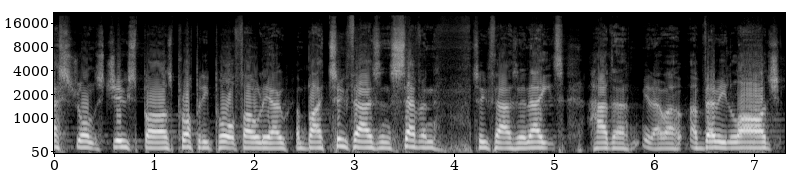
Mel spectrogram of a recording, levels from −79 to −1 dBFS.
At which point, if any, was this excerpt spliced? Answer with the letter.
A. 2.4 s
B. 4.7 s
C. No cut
A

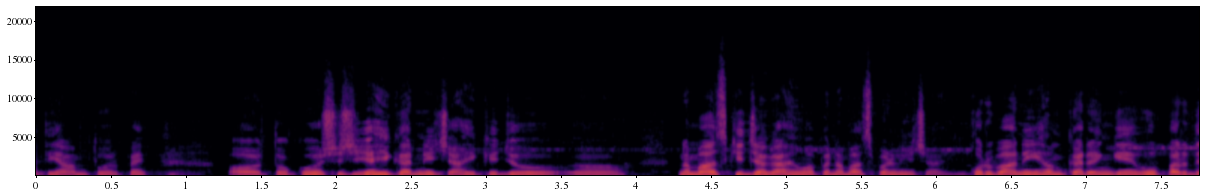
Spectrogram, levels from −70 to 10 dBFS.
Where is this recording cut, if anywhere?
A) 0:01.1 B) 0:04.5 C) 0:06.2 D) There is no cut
C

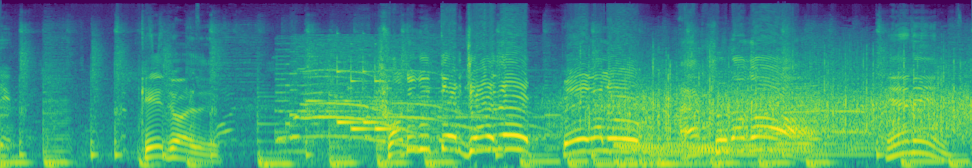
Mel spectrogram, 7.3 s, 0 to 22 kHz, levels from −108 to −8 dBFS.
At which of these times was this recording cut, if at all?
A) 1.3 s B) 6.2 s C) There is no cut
C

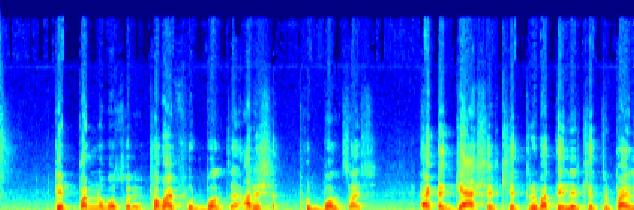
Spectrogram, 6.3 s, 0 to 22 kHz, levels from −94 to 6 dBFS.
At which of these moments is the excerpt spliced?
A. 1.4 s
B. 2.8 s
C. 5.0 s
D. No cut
A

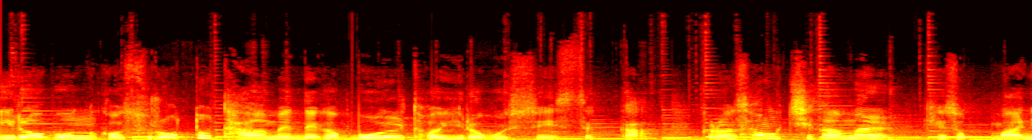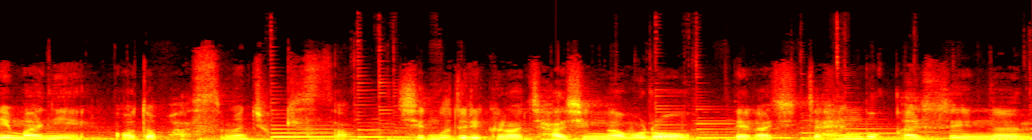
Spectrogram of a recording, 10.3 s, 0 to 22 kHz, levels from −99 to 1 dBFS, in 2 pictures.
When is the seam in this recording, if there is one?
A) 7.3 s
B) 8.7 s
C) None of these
B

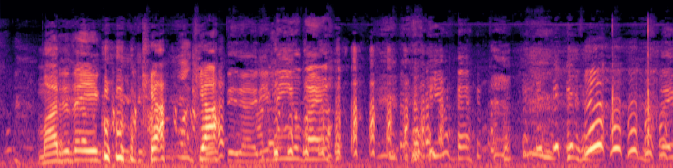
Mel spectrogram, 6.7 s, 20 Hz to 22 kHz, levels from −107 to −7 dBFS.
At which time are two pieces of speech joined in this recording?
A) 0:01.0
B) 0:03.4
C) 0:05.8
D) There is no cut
A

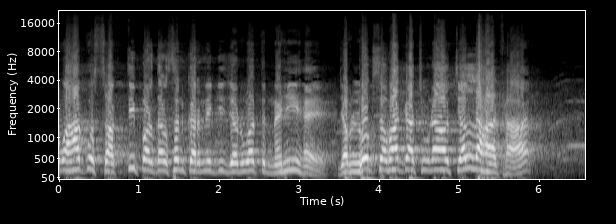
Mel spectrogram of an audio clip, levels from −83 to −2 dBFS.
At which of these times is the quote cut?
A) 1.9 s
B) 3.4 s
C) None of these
B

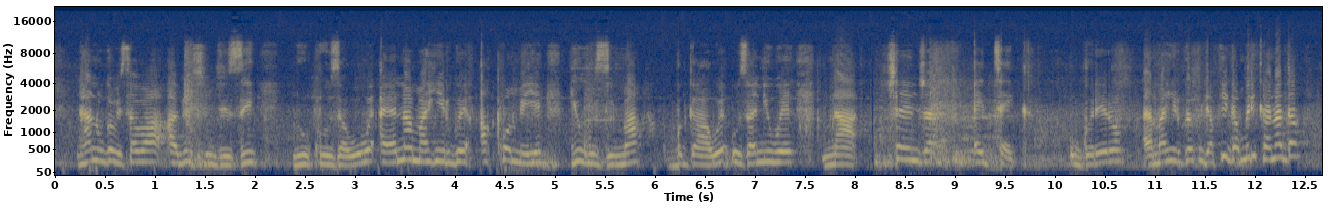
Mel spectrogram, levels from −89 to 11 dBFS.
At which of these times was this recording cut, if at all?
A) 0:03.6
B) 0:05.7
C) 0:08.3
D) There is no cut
D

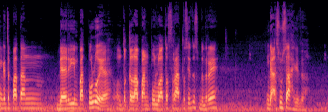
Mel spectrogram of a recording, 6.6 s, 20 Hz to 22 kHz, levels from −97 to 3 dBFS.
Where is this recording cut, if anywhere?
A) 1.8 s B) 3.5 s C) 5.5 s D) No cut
D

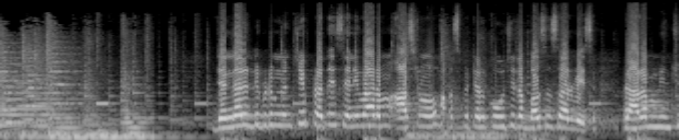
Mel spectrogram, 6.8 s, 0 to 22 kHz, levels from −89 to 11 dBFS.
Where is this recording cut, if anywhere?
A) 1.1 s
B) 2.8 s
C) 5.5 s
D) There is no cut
A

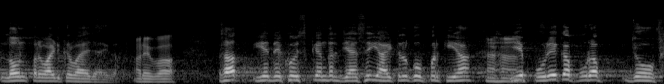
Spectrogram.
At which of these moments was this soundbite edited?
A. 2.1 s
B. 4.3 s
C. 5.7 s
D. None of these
A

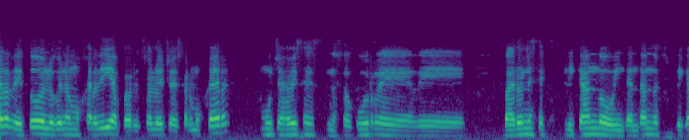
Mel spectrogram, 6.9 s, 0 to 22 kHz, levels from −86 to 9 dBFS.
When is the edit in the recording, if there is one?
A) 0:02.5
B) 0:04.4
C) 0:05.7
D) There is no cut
A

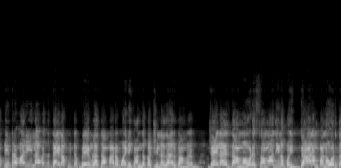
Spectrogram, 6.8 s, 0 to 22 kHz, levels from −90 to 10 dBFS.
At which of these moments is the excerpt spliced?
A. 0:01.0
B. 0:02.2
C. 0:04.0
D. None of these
C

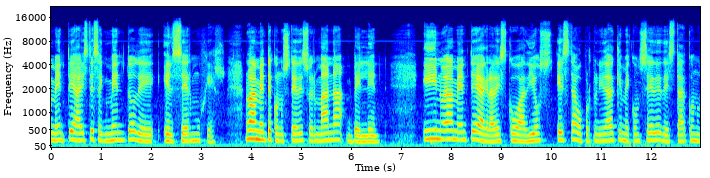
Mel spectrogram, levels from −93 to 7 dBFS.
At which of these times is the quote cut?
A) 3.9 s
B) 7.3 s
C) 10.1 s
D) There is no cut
C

